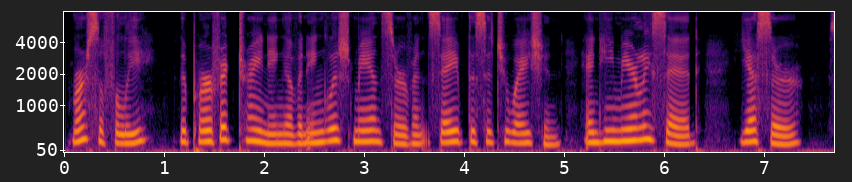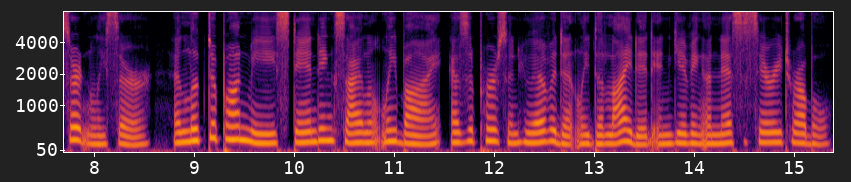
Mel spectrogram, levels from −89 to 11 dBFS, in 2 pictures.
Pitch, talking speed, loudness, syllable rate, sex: 215 Hz, 140 wpm, -18 LUFS, 4.8 syllables/s, female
